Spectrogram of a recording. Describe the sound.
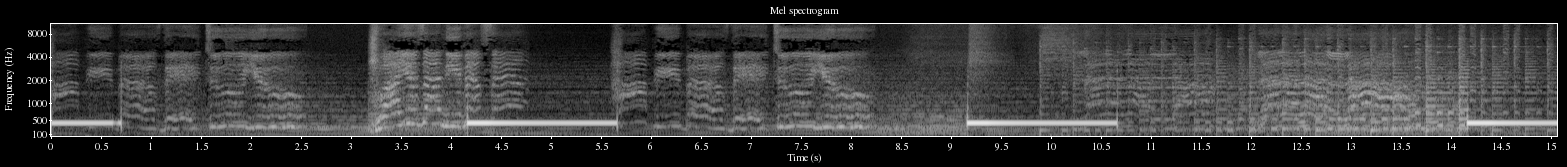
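Telephone tone on a call that is not getting through: steady, even-pitched beeps of about a second and a half each, recurring roughly every five seconds, with voices and other sound filling the gaps between them.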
